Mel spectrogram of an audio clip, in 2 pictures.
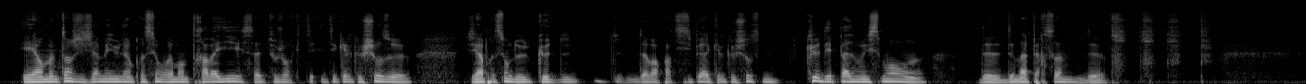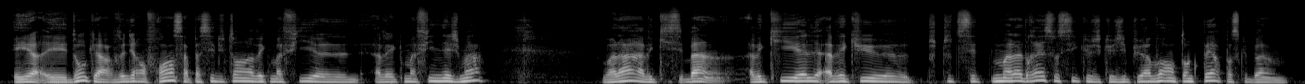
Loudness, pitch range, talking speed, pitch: -27 LUFS, 110-135 Hz, 180 wpm, 120 Hz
